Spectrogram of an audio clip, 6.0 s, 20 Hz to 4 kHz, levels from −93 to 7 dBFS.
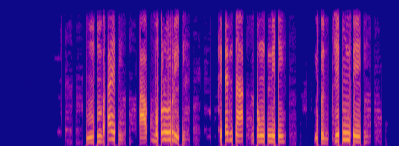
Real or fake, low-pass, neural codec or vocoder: real; 3.6 kHz; none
